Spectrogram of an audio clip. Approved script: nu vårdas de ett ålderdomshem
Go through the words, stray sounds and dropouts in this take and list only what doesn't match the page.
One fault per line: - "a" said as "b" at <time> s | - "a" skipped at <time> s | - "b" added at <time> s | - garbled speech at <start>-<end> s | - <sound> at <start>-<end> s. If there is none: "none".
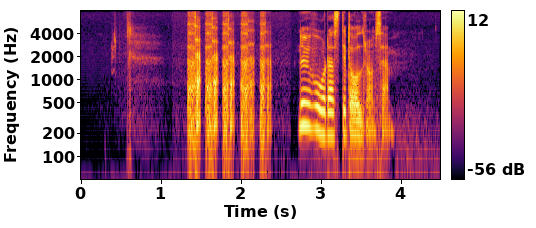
- laugh at 1.3-2.4 s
